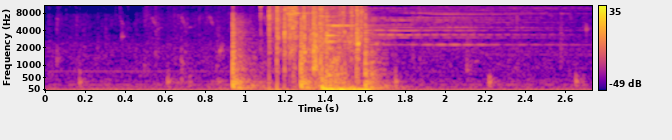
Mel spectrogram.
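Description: A heavy log drops to the ground with a loud thud.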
